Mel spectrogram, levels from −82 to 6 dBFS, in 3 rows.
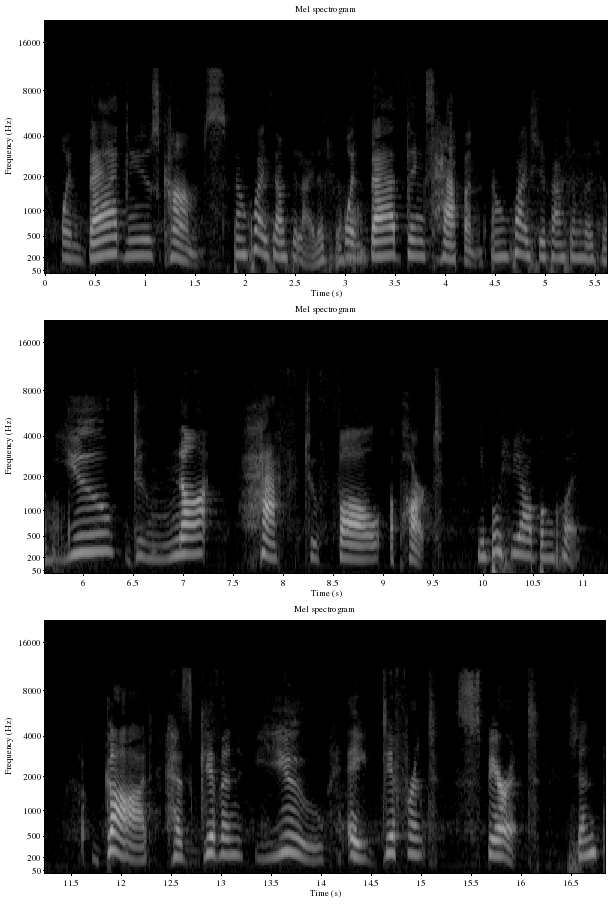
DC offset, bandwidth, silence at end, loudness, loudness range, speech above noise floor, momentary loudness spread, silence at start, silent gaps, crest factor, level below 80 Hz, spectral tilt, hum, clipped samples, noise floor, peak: under 0.1%; 11.5 kHz; 0.1 s; -35 LUFS; 4 LU; 34 dB; 19 LU; 0.15 s; none; 24 dB; -66 dBFS; -4 dB/octave; none; under 0.1%; -70 dBFS; -12 dBFS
